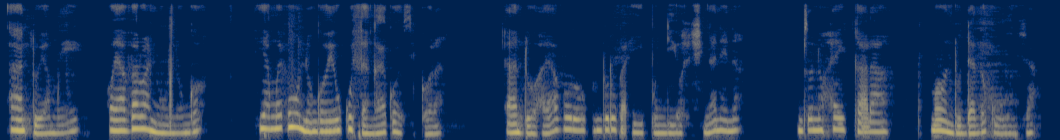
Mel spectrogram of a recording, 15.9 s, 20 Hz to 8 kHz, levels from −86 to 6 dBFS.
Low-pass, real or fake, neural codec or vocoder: 7.2 kHz; real; none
